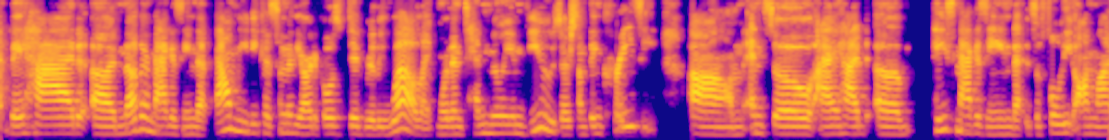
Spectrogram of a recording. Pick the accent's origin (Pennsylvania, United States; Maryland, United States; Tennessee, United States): Pennsylvania, United States; Philadelphia; first language Spanish; moved away as an adult; also born or lived in Miami / Baltimore / South Florida / upstate New York; now in Puerto Rico; So I was born here, which technically makes Spanish my first language, but I think in English. I do everything in English. And so I grew up in Philadelphia.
